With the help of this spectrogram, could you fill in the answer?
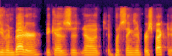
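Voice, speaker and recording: A man's loud, very fast speech, with a dry, close sound and no echo. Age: 20s. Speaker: author, young entrepreneur and public speaker with a muscular disease. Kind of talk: interview conversation. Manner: loud, energetic.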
